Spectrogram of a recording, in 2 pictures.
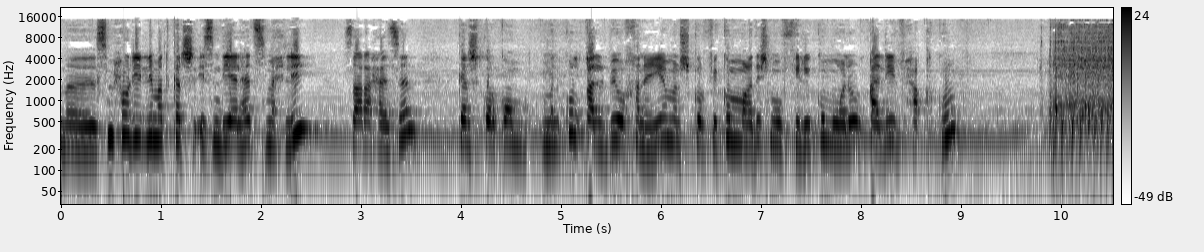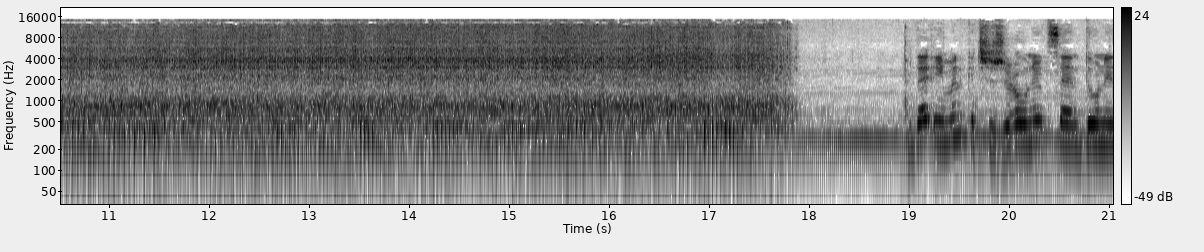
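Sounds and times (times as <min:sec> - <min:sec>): sewing machine running fast: 0:09.8 - 0:17.9.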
